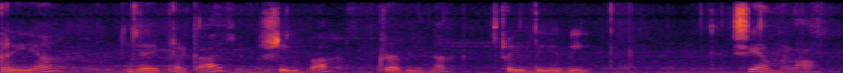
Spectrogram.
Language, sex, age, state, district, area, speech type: Sanskrit, female, 18-30, Kerala, Malappuram, rural, spontaneous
